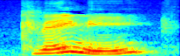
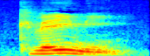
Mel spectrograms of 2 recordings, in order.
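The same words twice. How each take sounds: No difference in how they are said.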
